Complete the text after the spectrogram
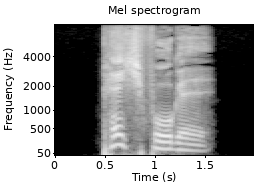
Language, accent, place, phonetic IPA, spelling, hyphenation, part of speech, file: German, Germany, Berlin, [ˈpɛçˌfoːɡl̩], Pechvogel, Pech‧vo‧gel, noun, De-Pechvogel.ogg
- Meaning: unlucky person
